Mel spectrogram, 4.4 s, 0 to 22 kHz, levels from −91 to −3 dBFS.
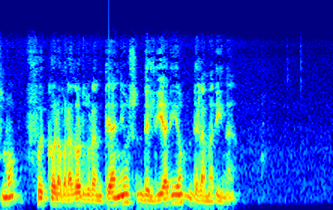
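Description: Sharp single clicks at 1.45 s and 2.78 s in the speech, most likely dropped samples, where a fraction of a millisecond goes missing and the waveform jumps abruptly.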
